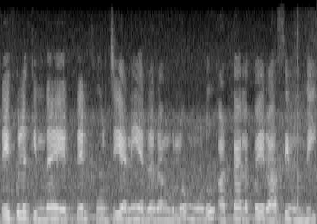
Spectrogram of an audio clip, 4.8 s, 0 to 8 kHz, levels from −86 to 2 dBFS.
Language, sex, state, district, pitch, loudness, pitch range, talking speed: Telugu, female, Telangana, Mahabubabad, 205 Hz, -16 LUFS, 195-215 Hz, 150 wpm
